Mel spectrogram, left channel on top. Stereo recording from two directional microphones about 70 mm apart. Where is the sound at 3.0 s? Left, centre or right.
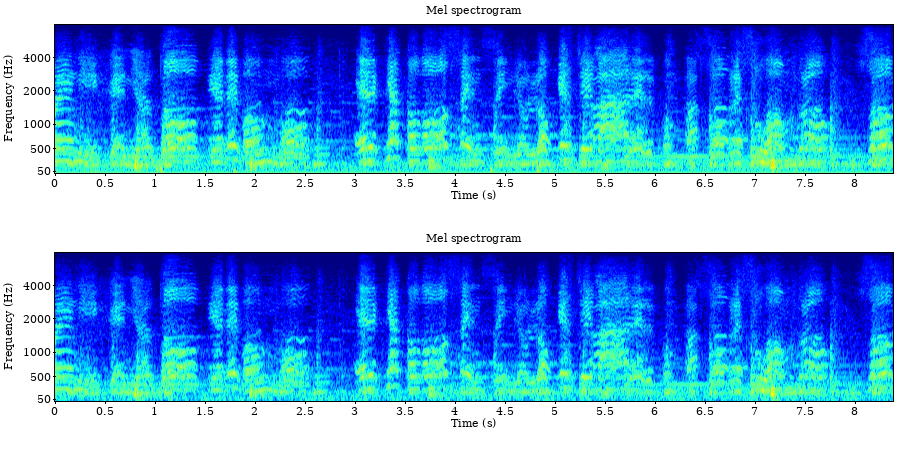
Left.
